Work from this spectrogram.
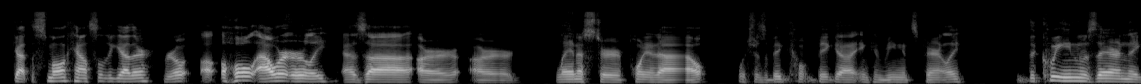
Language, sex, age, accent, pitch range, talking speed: English, male, 30-49, American, 115-140 Hz, 165 wpm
